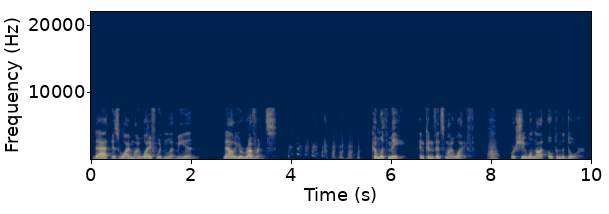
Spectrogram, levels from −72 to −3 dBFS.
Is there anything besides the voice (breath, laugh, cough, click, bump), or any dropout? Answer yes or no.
yes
